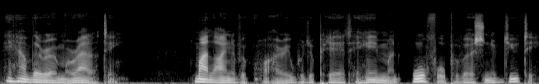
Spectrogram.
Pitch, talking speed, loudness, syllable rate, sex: 95 Hz, 200 wpm, -20 LUFS, 6.1 syllables/s, male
